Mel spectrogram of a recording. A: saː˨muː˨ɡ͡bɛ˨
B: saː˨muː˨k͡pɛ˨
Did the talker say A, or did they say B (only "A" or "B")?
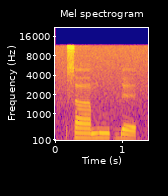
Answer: A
